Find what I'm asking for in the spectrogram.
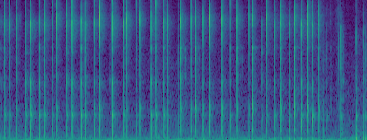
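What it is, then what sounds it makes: Plastic lotion bottle. Fingernails tap the gold cap of a pink plastic lotion bottle held upright, making a quick, irregular run of bright, dry clicks that stop almost instantly. A faint, steady low hum sits underneath the tapping.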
